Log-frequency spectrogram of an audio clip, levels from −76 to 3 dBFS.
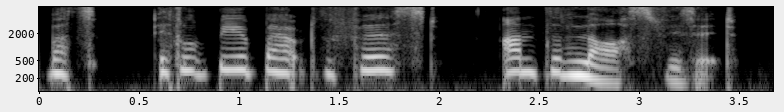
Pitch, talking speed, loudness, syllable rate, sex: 255 Hz, 165 wpm, -18 LUFS, 4.2 syllables/s, female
